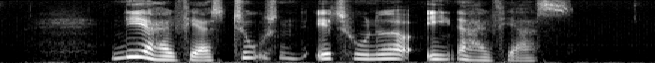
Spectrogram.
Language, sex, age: Danish, female, 41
